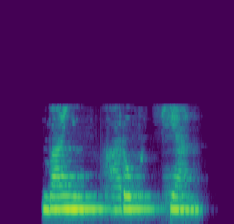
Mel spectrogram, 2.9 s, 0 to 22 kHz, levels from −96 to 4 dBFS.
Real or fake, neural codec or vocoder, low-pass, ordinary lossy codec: real; none; 3.6 kHz; AAC, 16 kbps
